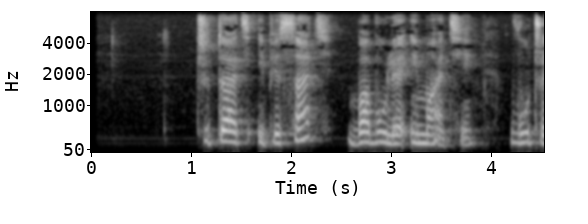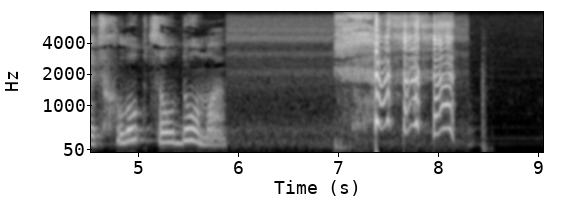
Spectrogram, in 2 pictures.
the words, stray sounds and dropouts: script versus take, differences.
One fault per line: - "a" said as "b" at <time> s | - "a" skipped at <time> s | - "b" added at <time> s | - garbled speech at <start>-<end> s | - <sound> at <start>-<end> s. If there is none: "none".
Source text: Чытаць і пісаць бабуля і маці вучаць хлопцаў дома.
- laugh at 7.0-8.2 s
